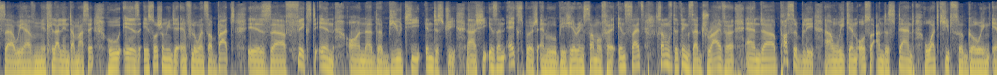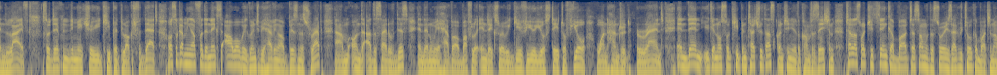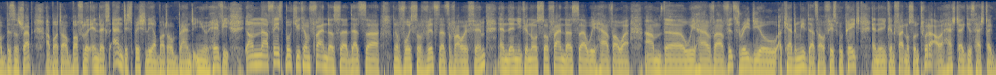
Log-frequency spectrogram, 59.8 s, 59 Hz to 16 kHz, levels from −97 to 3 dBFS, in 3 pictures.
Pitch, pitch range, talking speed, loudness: 95 Hz, 85-105 Hz, 200 wpm, -19 LUFS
